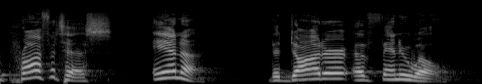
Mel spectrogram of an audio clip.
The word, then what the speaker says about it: Phanuel: It says, there was a prophetess, Anna, the daughter of Phanuel. It's spelled with a P-H. I think probably it's pronounced Penuel. Of the tribe of Asher.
